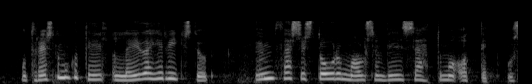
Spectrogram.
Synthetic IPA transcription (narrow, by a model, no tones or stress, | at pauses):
hut̪ʰɾejst̪ʏmɔkʏt̪ʰɪlaðleːjðahiriːcɪst̪jowt̪n | ʏmθɛsːɪst̪oːwɾʏmːaːwlsɛmvɪðsɛht̪ʏmawʔɔt̪ːɪnɔɣ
